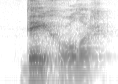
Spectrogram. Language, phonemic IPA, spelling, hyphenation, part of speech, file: Dutch, /ˈdeːxˌrɔ.lər/, deegroller, deeg‧rol‧ler, noun, Nl-deegroller.ogg
- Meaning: a rolling pin, rolling food preparation utensil fit to flatten dough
